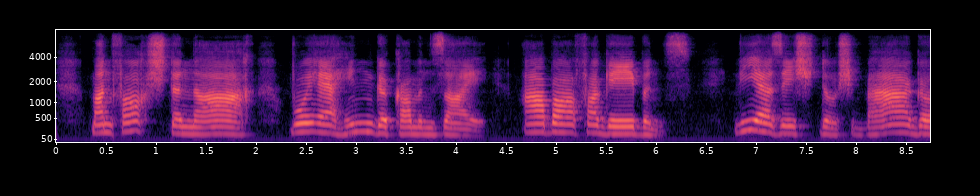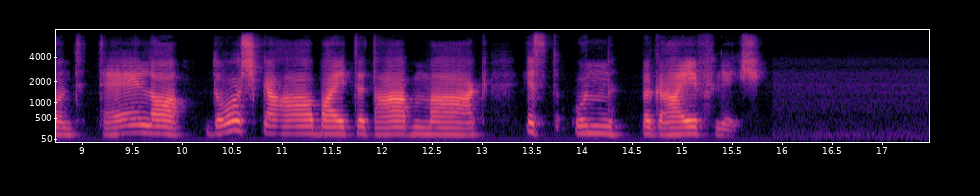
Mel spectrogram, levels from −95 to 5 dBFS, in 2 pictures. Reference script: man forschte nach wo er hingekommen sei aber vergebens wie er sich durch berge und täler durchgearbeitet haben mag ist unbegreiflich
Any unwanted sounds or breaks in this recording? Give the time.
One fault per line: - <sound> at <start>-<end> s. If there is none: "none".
none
